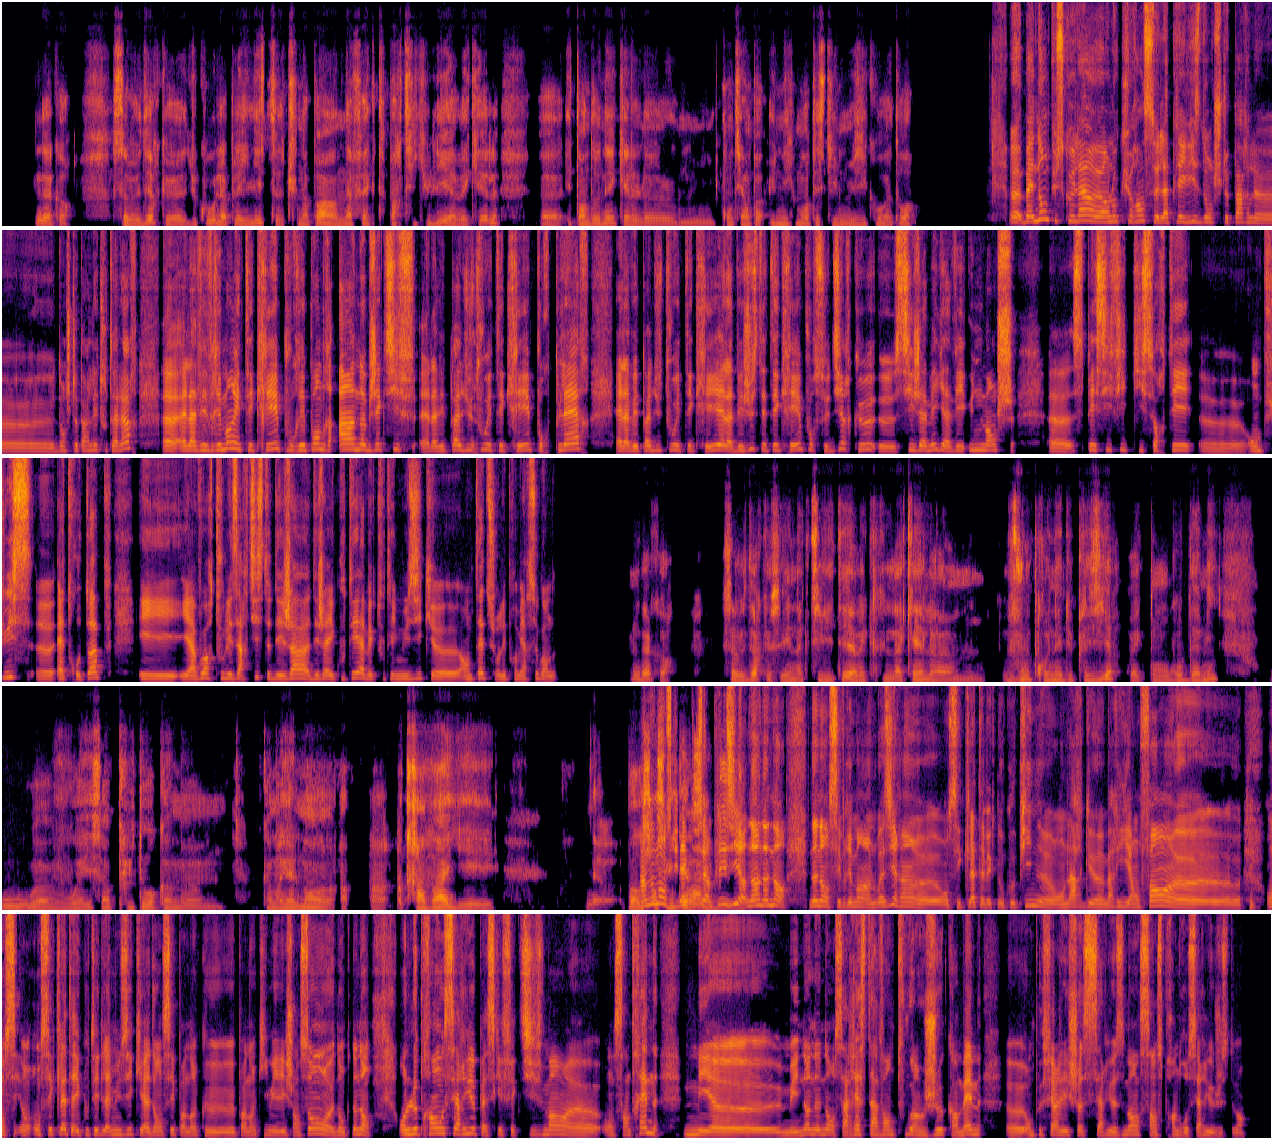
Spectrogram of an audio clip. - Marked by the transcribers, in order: drawn out: "heu"; stressed: "à"; stressed: "vous"; chuckle; drawn out: "heu"
- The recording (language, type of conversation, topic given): French, podcast, Raconte un moment où une playlist a tout changé pour un groupe d’amis ?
